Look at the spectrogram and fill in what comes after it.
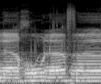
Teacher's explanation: Kalau dia disambung mengenai hunafa sampai 4 harokat. Kalau misalnya dia pas berhenti di hunafa, maka dia dipanjangnya sampai 6 harokat. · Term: mat wajib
